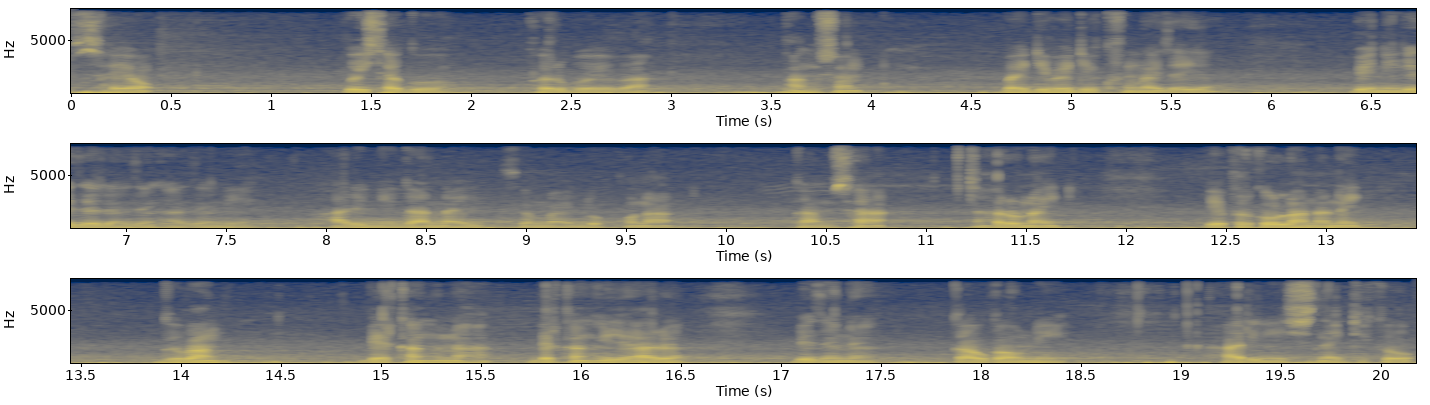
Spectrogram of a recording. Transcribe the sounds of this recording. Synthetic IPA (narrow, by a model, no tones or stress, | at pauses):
sajaw | bɯjsaɡu | pʰɯɾbɯebapʰaŋsɔnbajdiβajdikʰuŋnajzajɯbeniɡezadɯŋzɯŋɦazɯŋnihaɾiniɡanːajsɯmnajdɔkʰːɔnaɡ̥amsaaɾɔnajbepʰɯɾkʰɯwlananɯj | ɡɯβaŋ | beɾkʰaŋɦɯnbeɾkʰaŋɦɯjɯaɾɯ | bezɯŋnɯɡ̥awɡawni | haɾinisinajtʰikʰɯw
